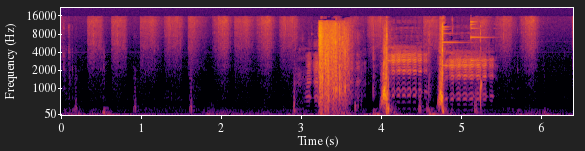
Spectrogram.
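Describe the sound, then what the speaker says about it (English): Sheep bleat in the video game Minecraft, two or three wavering calls in quick succession, clear and fairly close over faint clicking game sounds, with no talk. "I got to kill some sheep."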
